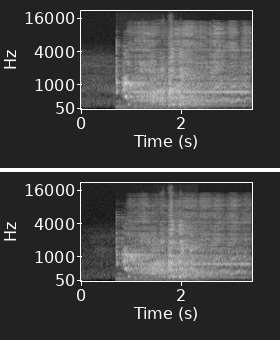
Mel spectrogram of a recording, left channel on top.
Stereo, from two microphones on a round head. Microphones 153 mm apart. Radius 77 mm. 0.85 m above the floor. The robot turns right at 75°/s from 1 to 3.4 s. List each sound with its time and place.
0.7 s a zipper: 130° left, 2 m; by 2.4 s 130° right, 2 m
